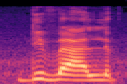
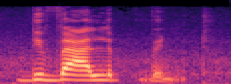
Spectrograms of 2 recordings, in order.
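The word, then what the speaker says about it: develop: टो डिवेलप पर इट्स डिवैलप पर आ D episode दोगे कन्वेंट कम्स टू डिवैल्पमैंट ठीक है है और राइट आपको समझ में आया तो दिस इज नॉट डिवेलप जिस डिवैलप ओके तो हैं लेट्स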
